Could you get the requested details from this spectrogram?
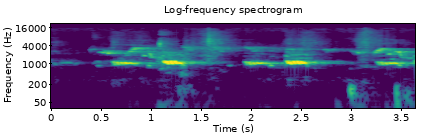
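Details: White-bellied woodpecker calling: about five strong, steady, mid-pitched notes over under four seconds. Several notes are paired, and a higher overtone band runs above them. Brief low thumps sound in between.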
